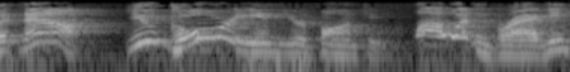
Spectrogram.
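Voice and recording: Over audible room echo, a man speaks at a fairly slow pace with a high pitch and very wide pitch swings.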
